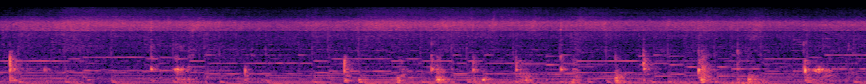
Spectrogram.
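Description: Chicken pieces sizzle steadily in a hot pan while a spoon stirs and scrapes them, giving a constant frying hiss broken by irregular clacks and scrapes.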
